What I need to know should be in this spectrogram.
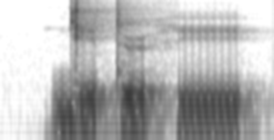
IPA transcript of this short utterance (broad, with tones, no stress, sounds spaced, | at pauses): ɟ i˩ t ʉ˩ h i˩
